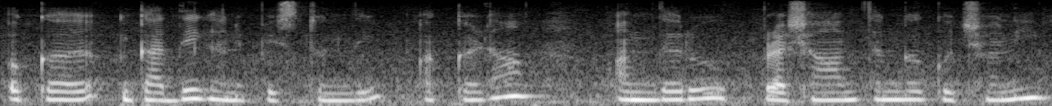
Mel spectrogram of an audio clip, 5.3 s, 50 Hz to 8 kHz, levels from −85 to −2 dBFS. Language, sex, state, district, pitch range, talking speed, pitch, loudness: Telugu, male, Andhra Pradesh, Annamaya, 220-245 Hz, 80 wpm, 230 Hz, -15 LUFS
